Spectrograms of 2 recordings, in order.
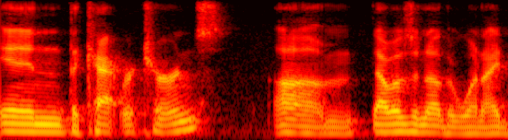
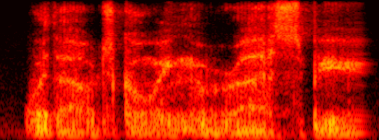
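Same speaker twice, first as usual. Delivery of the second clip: very low voice; 13 semitones lower, 8 dB quieter, slower than usual. Shown as a demonstration. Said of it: "go lower".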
